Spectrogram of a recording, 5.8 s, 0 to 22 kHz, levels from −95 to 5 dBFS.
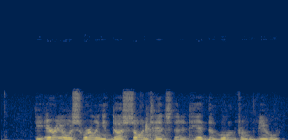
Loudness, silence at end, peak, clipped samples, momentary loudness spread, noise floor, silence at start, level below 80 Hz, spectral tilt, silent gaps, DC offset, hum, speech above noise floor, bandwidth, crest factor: -27 LUFS; 0.2 s; -10 dBFS; under 0.1%; 9 LU; -75 dBFS; 0.75 s; -56 dBFS; -6.5 dB/octave; none; under 0.1%; none; 49 dB; 8 kHz; 18 dB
